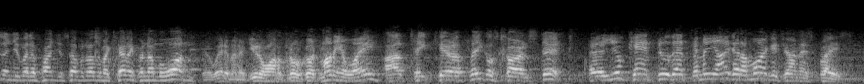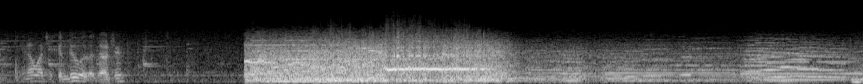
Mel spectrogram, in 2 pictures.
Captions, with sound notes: Then you better find yourself another mechanic for Number One. - Hey, wait a minute. You don't want to throw good money away. - I'll take care of Lagel's car instead. - Hey, you can't do that to me. I got a mortgage on this place. - You know what you can do with it, don't you? (tires squealing) (upbeat music)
